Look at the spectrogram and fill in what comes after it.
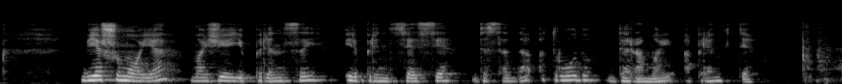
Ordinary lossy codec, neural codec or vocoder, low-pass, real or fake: Opus, 64 kbps; none; 7.2 kHz; real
